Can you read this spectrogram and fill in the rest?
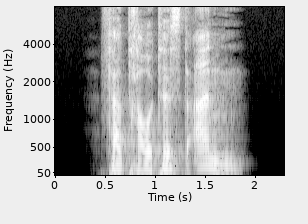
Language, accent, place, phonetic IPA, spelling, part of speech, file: German, Germany, Berlin, [fɛɐ̯ˌtʁaʊ̯təst ˈan], vertrautest an, verb, De-vertrautest an.ogg
- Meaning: inflection of anvertrauen: 1. second-person singular preterite 2. second-person singular subjunctive II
